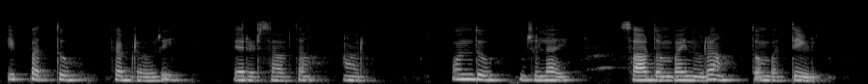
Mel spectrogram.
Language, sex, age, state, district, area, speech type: Kannada, female, 18-30, Karnataka, Davanagere, rural, spontaneous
